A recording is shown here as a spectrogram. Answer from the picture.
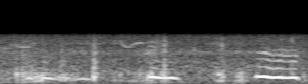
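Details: A Dachshund puppy trying to turn over a plastic bowl gives short, thin whines that slide downward, with soft scuffling between them.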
